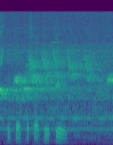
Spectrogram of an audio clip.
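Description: A man speaking, over a steady high-pitched whine in the background; the talk stops about two-thirds of the way in and the whine carries on.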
